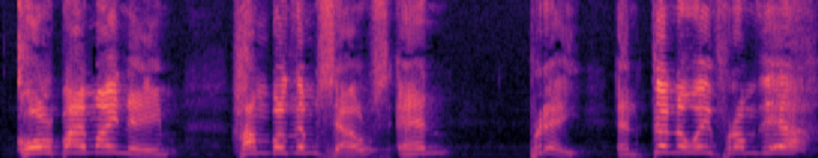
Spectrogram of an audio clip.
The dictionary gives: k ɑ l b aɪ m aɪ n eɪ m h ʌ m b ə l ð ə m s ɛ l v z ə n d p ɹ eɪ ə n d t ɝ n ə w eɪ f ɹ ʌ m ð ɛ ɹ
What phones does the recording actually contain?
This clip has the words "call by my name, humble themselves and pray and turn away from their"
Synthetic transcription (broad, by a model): k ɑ l b aɪ m aɪ n eɪ m h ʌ m b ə l ð ə m s ɛ l v z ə n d p ɹ eɪ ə n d t ɝ n ə w eɪ f ɹ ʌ m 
